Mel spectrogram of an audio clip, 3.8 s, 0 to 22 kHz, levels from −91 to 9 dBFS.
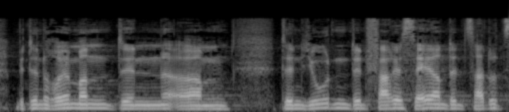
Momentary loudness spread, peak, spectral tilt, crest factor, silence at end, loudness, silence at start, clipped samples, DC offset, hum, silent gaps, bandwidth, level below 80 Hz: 7 LU; -6 dBFS; -5 dB/octave; 20 dB; 0 s; -26 LUFS; 0 s; under 0.1%; under 0.1%; none; none; 11.5 kHz; -60 dBFS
